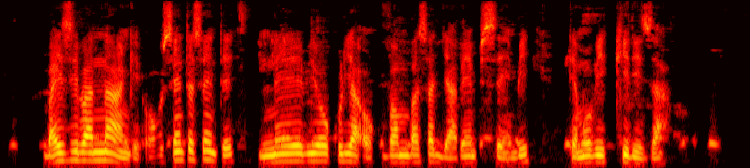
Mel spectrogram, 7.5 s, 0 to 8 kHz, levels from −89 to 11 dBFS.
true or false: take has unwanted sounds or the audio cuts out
false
